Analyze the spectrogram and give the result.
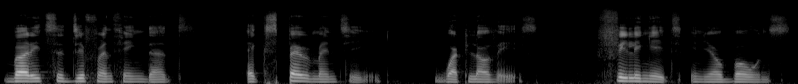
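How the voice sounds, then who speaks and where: Smooth-voiced man musing, laughing often. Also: mid-range voice, steady tone, slow, darkish tone, dry recording, studio quality. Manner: laughs often while talking; speaks with a non-native accent. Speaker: podcast host. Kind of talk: casual reflective monologue.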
